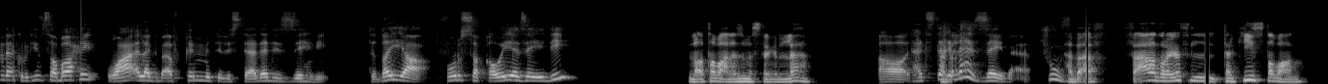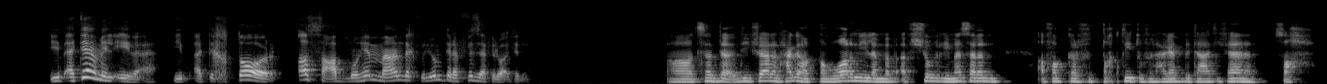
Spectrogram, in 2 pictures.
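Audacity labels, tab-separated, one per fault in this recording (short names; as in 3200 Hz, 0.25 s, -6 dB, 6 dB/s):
0.810000	0.810000	pop -13 dBFS
10.860000	10.880000	gap 25 ms
12.050000	12.100000	gap 45 ms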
